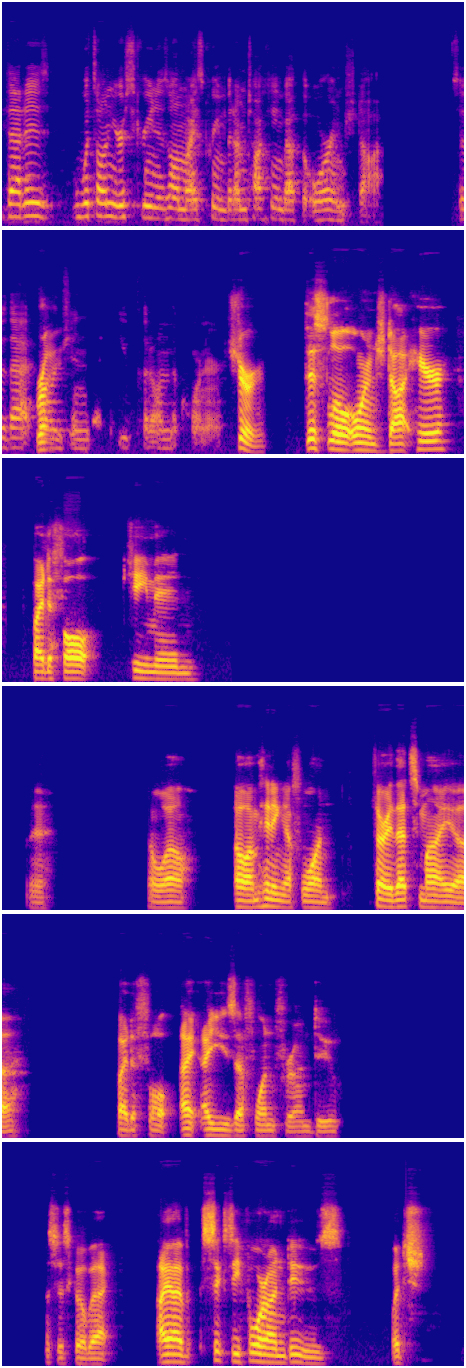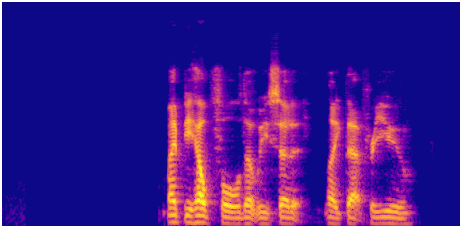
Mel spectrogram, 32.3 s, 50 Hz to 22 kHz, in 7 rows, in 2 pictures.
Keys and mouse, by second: 11.2 F1, 11.5-14.2 F1, 14.5 F1, 15.3 F1, 15.3-32.3 middle drag, 17.9 ctrl+F1, 18.2 ctrl+z, 18.4 ctrl+z, 19.0 ctrl+z, 19.6 ctrl+z, 20.4 ctrl+z, 20.6 ctrl+z, 21.6 ctrl+z, 22.2 ctrl+z, 22.6 ctrl+z, 22.9 ctrl+z, 23.1 ctrl+z, 23.2 ctrl+z, 23.4 ctrl+z, 23.5 ctrl+z, 23.7 ctrl+z, 25.7 ctrl+z, 25.9 ctrl+z, 26.2 ctrl+z, 27.8 ctrl+z, 28.5 ctrl+z, 28.6 ctrl+z, 29.0 ctrl+z, 29.2 ctrl+z, 31.9 ctrl+z.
